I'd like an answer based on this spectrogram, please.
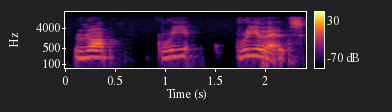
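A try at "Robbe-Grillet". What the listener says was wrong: You don't pronounce the T.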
